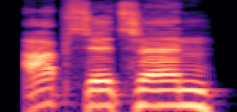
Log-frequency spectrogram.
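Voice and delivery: barked hoarse command. A narrator's reading. Fireman to crew on arrival, drawn-out barked order. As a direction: bark it out like a fire chief, mildly. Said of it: "bellte eine heisere Männerstimme".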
